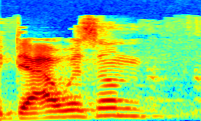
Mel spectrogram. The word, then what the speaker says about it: Taoism: Some of the other sources of the New Age movement would be Taoism, spelled with a T but pronounced with a D.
